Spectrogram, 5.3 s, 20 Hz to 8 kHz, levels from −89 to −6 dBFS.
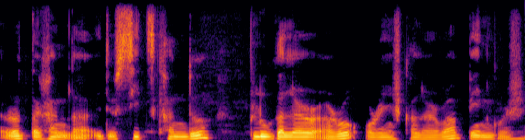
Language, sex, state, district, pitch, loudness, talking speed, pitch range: Nagamese, male, Nagaland, Kohima, 120 Hz, -19 LUFS, 170 wpm, 110-135 Hz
